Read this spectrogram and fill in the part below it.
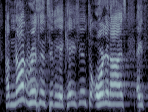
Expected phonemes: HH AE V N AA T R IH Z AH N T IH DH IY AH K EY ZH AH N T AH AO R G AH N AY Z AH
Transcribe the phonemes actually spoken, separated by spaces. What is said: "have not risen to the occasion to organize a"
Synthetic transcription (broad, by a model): HH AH V N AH T R IH Z AH N T IH DH IY AH K EY ZH AH N T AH AO R G AH N AY Z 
